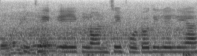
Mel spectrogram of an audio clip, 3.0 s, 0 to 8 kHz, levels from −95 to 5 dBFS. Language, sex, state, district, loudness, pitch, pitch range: Marathi, female, Maharashtra, Gondia, -16 LUFS, 240 Hz, 230-245 Hz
